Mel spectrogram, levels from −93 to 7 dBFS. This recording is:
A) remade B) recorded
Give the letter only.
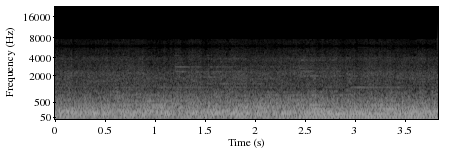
B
